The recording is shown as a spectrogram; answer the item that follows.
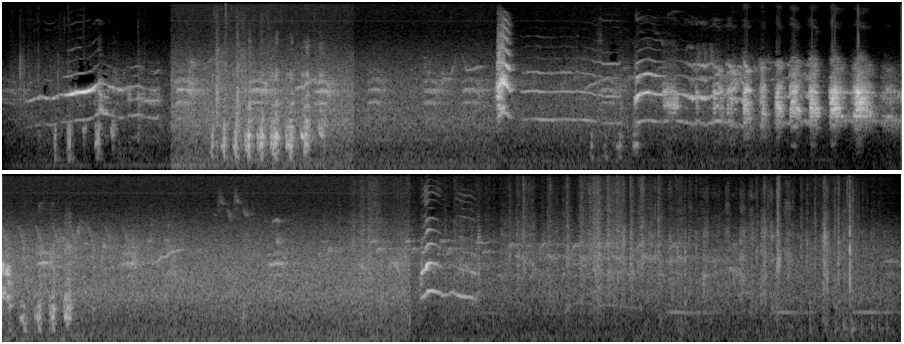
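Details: Red fox (Vulpes vulpes), contact call: mother calling her pup out of the den.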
